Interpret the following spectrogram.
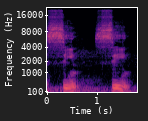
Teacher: زبان کی نوک سامنے والے نیچے دانتوں کے ساتھ ٹچ ہوگی اور معمولی سی اوپر والے دانتوں کے ساتھ بھی، تو سیٹی کی مثل کی آواز پیدا ہوتی ہے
